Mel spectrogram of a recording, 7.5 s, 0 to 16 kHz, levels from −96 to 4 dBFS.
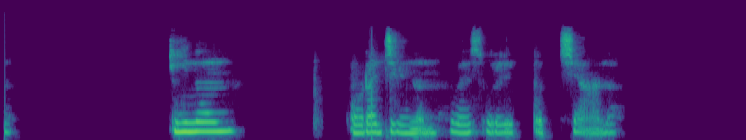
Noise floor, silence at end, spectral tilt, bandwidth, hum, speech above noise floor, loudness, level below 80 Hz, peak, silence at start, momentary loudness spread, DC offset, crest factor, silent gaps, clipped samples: under -90 dBFS; 1.3 s; -5 dB/octave; 7.4 kHz; none; over 63 dB; -28 LUFS; -68 dBFS; -14 dBFS; 0.05 s; 16 LU; under 0.1%; 18 dB; 0.20-1.68 s, 2.45-3.12 s, 3.24-3.45 s, 5.21-5.32 s, 5.52-5.59 s; under 0.1%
